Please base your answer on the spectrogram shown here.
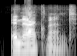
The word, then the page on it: enactment: American English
